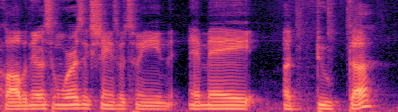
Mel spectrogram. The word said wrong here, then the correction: Udoka: Yeah, Udoka. – Adoka. Mm-hmm. I always say his last name wrong.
